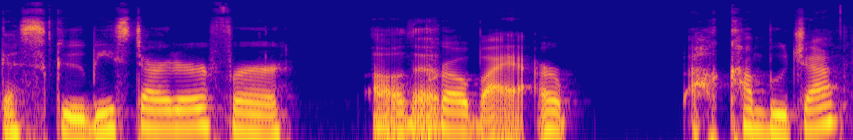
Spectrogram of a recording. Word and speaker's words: SCOBY: SCOBY. That's what it says. Literally. Rhyming words have to end. SCOBY rhymes with Loki.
